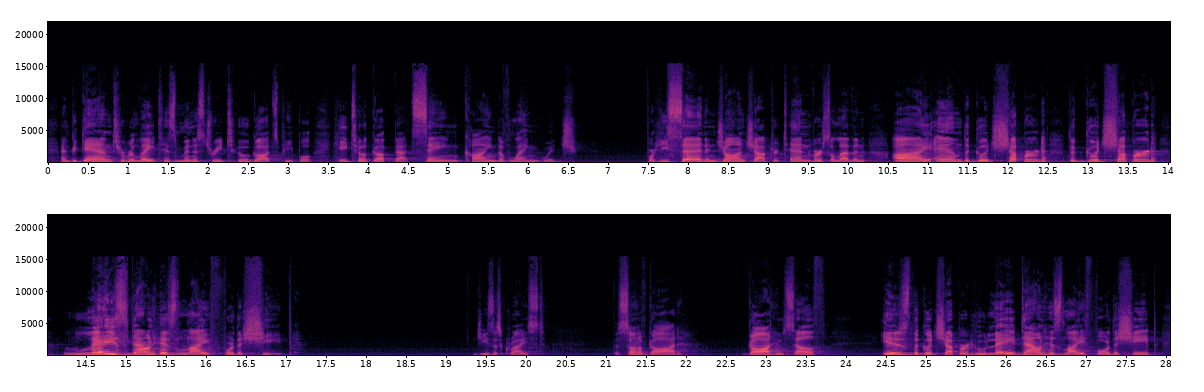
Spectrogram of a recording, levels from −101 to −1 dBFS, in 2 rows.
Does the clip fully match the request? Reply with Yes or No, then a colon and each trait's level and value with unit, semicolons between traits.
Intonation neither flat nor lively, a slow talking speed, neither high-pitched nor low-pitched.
No: wide, 6.4 semitones; slow, 130 wpm; medium, 165 Hz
